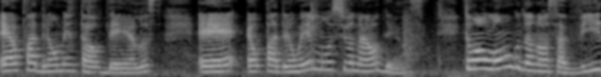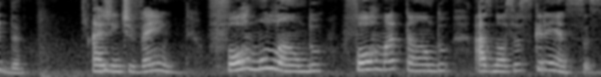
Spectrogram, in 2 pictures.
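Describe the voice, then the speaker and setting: A woman talks very slowly. Her pitch is high and her intonation lively. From Brazil, Espírito Santo. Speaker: life coach / online educator. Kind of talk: live-stream talk to viewers. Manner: slow, deliberate; engaging, conversational.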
